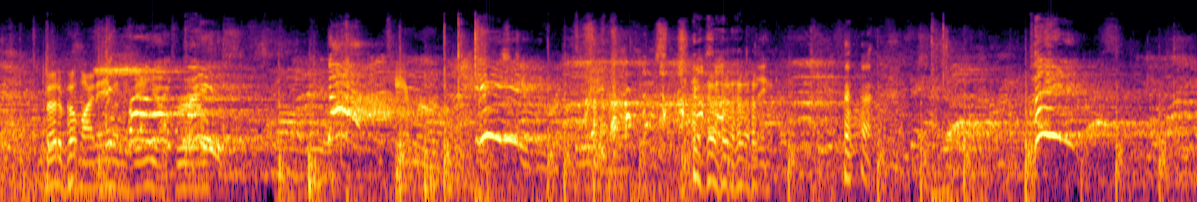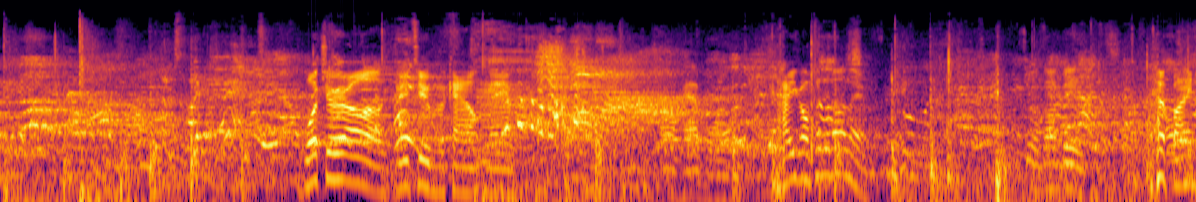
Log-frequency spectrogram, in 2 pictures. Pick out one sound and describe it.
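Children shout and chatter in a large echoing hall.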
